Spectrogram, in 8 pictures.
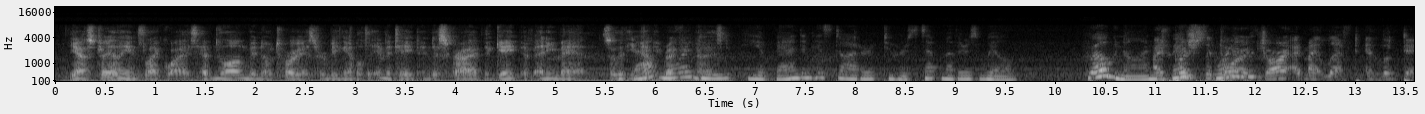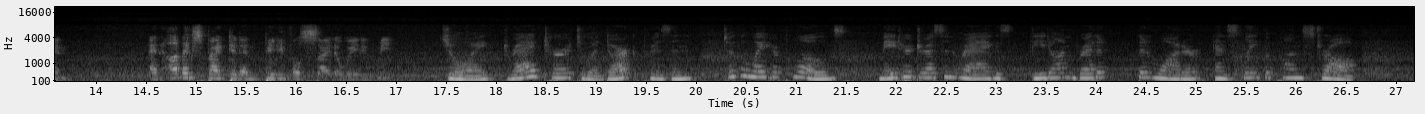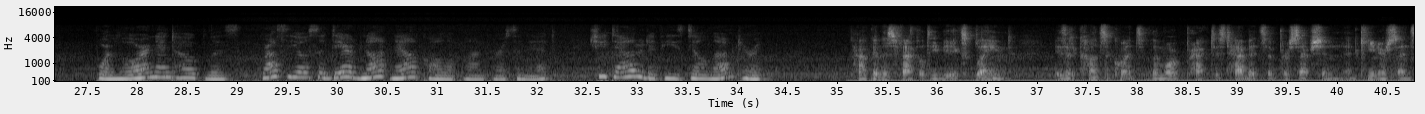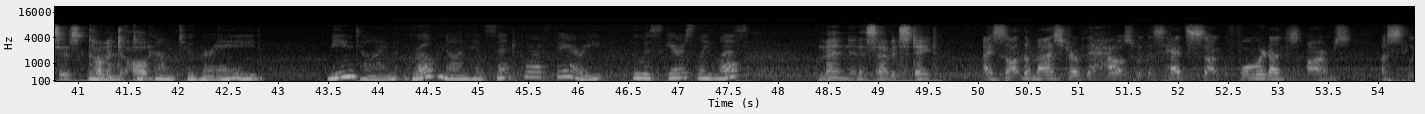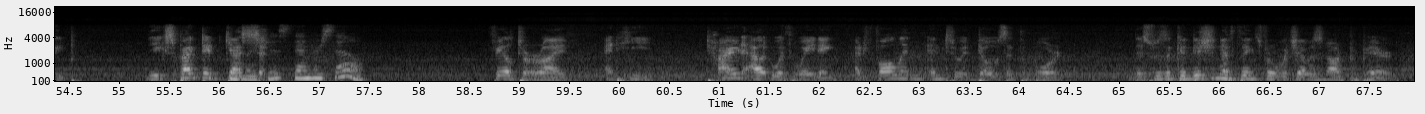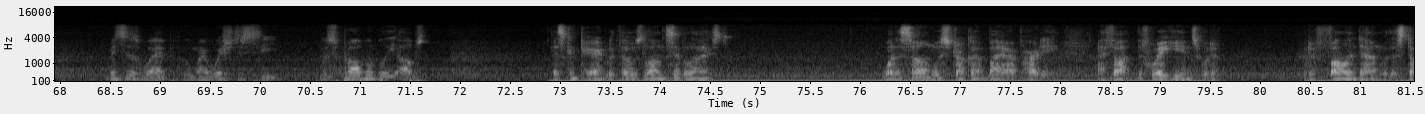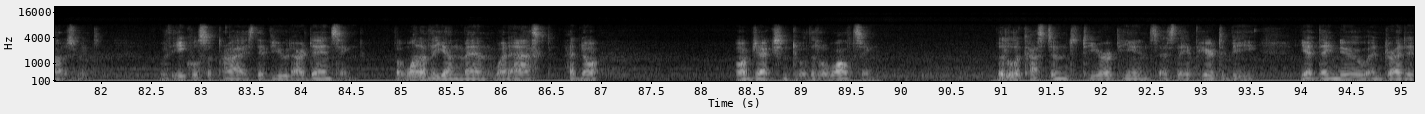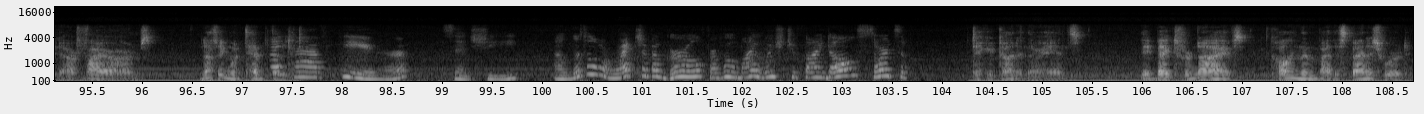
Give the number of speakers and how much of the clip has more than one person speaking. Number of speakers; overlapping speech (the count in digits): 3, about 4%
